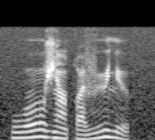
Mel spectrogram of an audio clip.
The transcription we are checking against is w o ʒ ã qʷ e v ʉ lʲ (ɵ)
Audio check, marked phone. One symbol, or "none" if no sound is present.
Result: ɵ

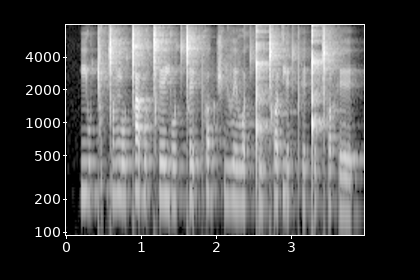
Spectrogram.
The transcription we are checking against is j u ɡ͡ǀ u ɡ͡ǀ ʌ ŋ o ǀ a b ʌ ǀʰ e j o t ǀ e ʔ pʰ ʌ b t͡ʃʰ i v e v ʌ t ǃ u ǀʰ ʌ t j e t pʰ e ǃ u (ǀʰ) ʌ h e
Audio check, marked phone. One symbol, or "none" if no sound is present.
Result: ǀʰ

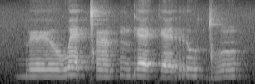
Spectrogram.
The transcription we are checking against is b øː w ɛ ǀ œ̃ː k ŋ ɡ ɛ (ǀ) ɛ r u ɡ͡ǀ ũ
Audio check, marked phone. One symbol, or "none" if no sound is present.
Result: k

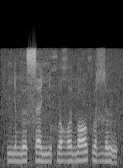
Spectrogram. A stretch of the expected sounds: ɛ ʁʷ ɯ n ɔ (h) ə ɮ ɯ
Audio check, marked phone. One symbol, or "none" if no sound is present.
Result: xʷ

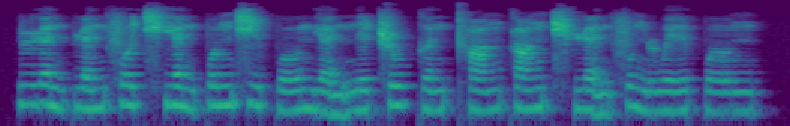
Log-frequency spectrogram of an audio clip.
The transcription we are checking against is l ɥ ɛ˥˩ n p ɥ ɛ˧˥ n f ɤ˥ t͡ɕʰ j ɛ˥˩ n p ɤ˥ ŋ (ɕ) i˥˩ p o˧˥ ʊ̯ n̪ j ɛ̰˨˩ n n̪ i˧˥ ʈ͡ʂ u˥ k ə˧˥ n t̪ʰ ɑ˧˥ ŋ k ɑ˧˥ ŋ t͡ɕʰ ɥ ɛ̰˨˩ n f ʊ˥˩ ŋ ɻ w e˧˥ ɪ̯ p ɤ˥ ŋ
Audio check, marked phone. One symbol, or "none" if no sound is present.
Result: ɕ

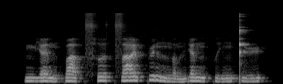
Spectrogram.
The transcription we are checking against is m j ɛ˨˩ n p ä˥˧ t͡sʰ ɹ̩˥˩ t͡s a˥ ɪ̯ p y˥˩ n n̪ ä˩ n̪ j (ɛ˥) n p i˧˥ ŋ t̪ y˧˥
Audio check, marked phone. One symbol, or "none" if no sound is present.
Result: ɛ˥˩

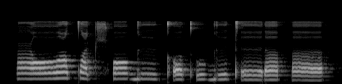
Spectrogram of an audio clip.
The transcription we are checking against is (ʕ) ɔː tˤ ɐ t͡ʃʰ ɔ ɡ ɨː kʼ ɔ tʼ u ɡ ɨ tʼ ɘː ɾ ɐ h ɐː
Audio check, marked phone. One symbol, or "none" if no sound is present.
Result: ʕ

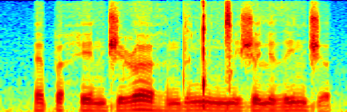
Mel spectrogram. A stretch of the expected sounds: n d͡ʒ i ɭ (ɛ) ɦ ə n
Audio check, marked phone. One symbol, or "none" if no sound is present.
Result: œ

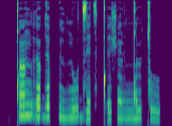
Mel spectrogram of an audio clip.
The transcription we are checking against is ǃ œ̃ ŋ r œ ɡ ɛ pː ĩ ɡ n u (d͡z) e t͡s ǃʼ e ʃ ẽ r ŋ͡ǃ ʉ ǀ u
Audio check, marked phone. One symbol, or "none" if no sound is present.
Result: d͡z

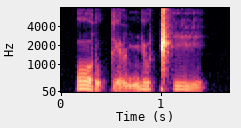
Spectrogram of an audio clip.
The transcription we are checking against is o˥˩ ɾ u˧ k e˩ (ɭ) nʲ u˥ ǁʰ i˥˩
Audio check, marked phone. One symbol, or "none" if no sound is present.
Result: ɭ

